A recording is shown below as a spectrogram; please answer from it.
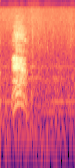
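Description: A dog in a Skyrim game gives a single short, faint yip-like bark over a quiet background hum.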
